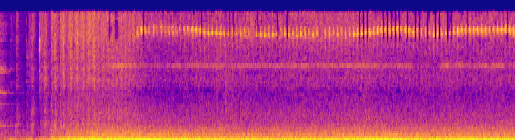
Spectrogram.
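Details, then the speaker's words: Craftsman front-wheel-drive mower (previously fully disassembled by owner's son), good plug, sharp blade, metal chunk removed from blade-adapter pulley, oil not yet changed: a few rough catches, then a steady even drone with no surging; running steady. "Okay, that seems to have gotten it run steady now at least."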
